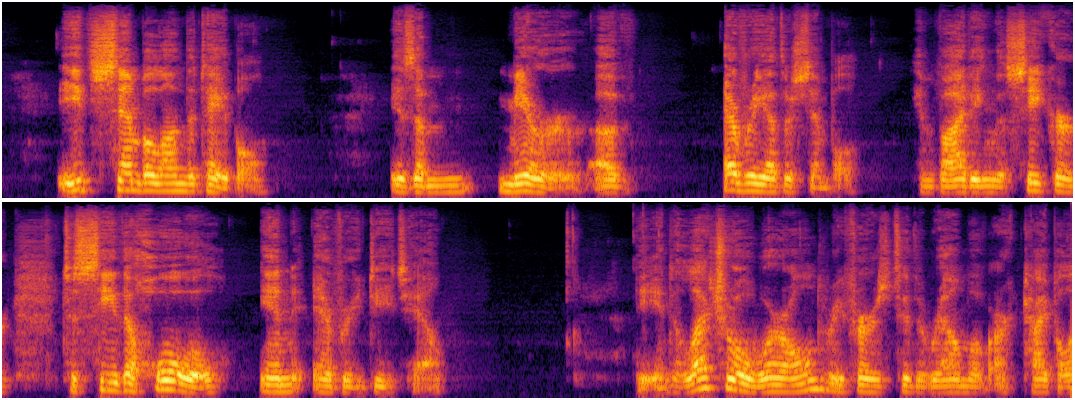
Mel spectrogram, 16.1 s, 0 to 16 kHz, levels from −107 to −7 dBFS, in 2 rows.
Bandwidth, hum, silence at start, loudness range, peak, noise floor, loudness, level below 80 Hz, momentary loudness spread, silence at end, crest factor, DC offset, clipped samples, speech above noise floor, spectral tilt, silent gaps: 14 kHz; none; 0.45 s; 4 LU; -4 dBFS; -81 dBFS; -21 LUFS; -60 dBFS; 14 LU; 0 s; 18 dB; under 0.1%; under 0.1%; 60 dB; -4 dB/octave; none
